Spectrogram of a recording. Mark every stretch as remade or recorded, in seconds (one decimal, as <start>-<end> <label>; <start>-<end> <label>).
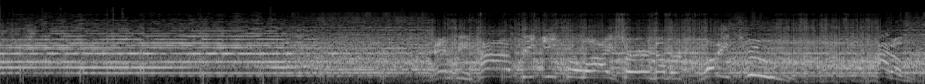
0.0-4.3 recorded; 4.3-7.3 remade; 7.3-7.7 recorded; 7.7-8.8 remade; 8.8-9.3 recorded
